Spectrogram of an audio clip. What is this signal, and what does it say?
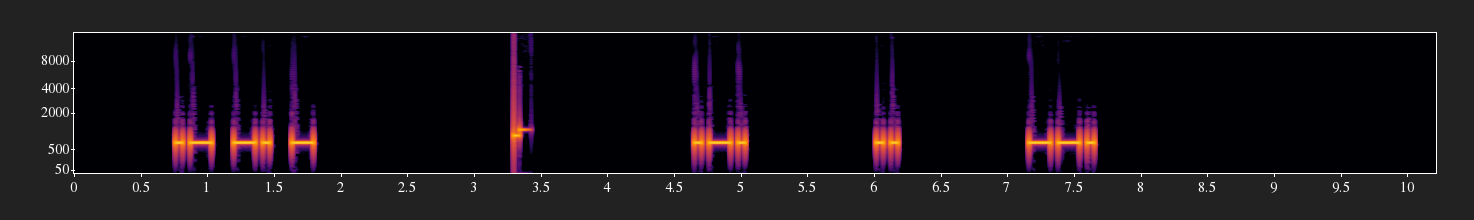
Morse code, heard as a keyed tone, about 22 wpm, spaced as for 11 wpm, 690 Hz. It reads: ANT RIG
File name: Top 20 QSO Elements - 6x Character Spacing - 22wpm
